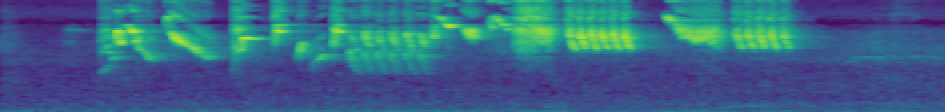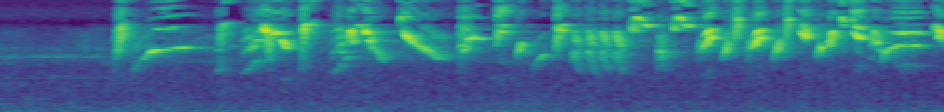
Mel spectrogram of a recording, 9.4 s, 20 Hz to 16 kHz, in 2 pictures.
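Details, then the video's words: Championship goldfinch, subspecies balcanica: long stretch of fast twittering with nasal buzzy bursts, a faint thin whistle during a brief lull, then a second lively burst of chattering song. "Pesma štiglića 002/23 World Championship in Goldfinch Song"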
